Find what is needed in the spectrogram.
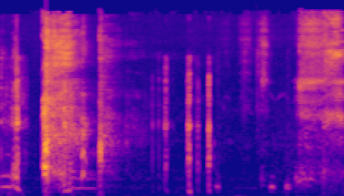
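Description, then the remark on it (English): A loud cough bursts out near the start, followed by a few short, quieter throat sounds and breathy noises, ending with a soft exhale. “sorry, I had to cough.”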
